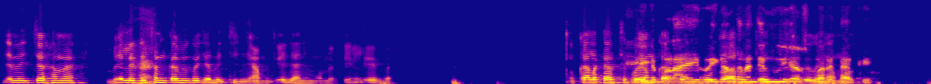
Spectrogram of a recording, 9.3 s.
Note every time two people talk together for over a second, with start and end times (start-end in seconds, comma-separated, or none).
6.4-8.7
